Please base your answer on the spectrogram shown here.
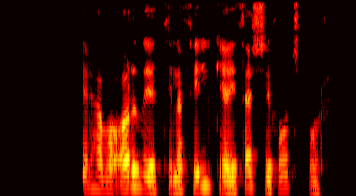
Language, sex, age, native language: Icelandic, female, 50-59, Icelandic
